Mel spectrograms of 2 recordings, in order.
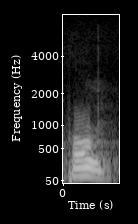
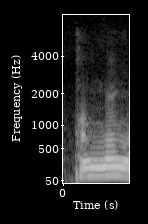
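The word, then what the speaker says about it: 棒: 한번 말씀드린 것 같습니다만은 지금 우리 한국에서 쓰는 한문 발음으로는 이걸 갖다가 이제 봉이라고 그럽니다. 봉. 그 뭐 몽갱이 뭐 방맹이 뭐 이런 이제 봉이라고 하는데 그 봉술이라고 이렇게 하죠. 그런데 성가에서는 그 방이라고 그래요. 방. 그래서 이 중국 요즘 현대에서 그 중국에서 현재 쓰고 있는 발음이 어떻게 되냐 하고 물어보니까 그 중국 발음이 방으로 나온다 그래.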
